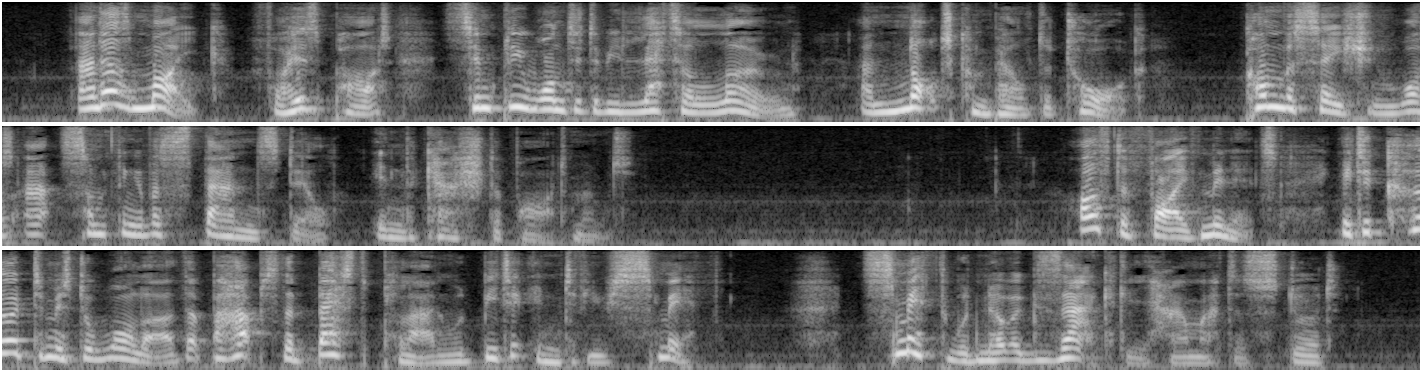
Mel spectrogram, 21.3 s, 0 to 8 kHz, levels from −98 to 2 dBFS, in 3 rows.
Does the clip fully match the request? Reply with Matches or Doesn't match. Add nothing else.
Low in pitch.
Doesn't match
